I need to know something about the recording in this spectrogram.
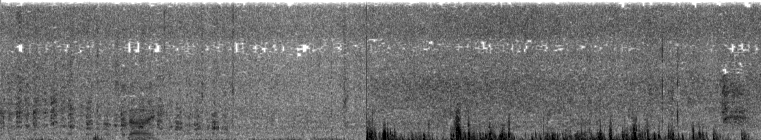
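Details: Bear, a chocolate Labrador Retriever, on a Sunday morning walk outdoors, panting in fast, uneven breathy bursts through the second half after a quieter start, with a human voice briefly audible early on.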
